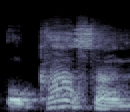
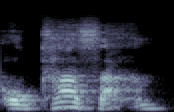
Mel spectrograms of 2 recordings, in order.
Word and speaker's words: お母さん: And if you think that's pronounced okasan, you'd be wrong. Listen, it's お母さん、 okasan.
